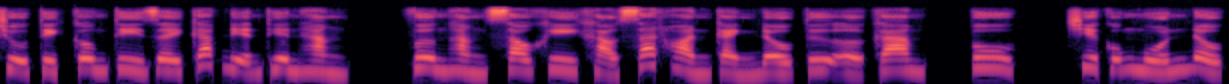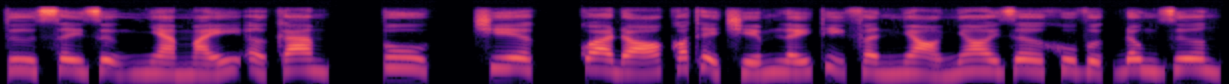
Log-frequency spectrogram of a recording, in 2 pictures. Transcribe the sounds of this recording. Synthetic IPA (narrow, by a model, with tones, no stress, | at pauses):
t͡ɕu˧˩t̪ï˨˩k̟̚kə˧wŋ͡mt̪i˧zə˧jkaː˦˥k̚ɗḭ˧˨ənt̪ʰi˧ənɦa˨˩ŋ | vɨ˧əŋɦa˨˩ŋsa˧wxi˧xaː˨˦wsaː˦˥t̚hwaː˨˩nka˧˩jŋ̟ɗə˨˩wt̪ɨ˧ʔəː˧˩kaː˧m | vu˧ | t͡ɕi˧əkʊ̰˧˥ŋ͡mmu˨˦ənɗə˨˩wt̪ɨ˧sə˧jzɨ̰˧˨ŋɲaː˨˩ma˨˦jʔəː˧˩kaː˧m | vu˧ | t͡ɕi˧ə | kwaː˧ɗɔ˨˦kɔ˨˦t̪ʰe˧˩t͡ɕi˨˦əmlə˨˦jt̪ʰḭ˧˨fə˨˩nɲɔ˧˩ɲɔ˧jzəː˧xu˧vɨ˨˩k̚ɗə˧wŋ͡mzɨ˧əŋ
